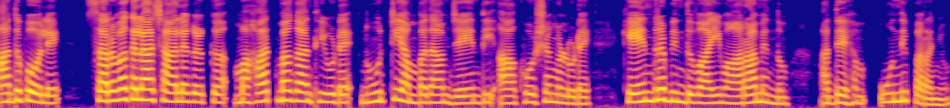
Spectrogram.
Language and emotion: Malayalam, neutral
